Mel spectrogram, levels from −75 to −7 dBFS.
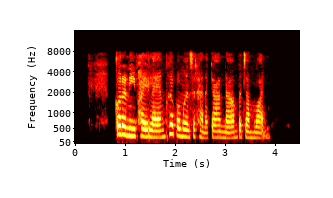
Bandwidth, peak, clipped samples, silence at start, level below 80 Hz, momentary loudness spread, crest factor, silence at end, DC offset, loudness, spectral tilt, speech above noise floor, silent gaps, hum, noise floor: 8.4 kHz; -2 dBFS; under 0.1%; 0.25 s; -68 dBFS; 14 LU; 18 dB; 0.6 s; under 0.1%; -18 LUFS; -2.5 dB/octave; 50 dB; none; none; -68 dBFS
